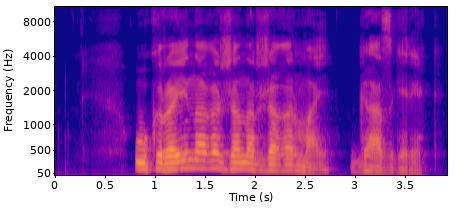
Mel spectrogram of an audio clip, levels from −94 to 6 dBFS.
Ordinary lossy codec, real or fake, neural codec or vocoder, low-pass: none; real; none; none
